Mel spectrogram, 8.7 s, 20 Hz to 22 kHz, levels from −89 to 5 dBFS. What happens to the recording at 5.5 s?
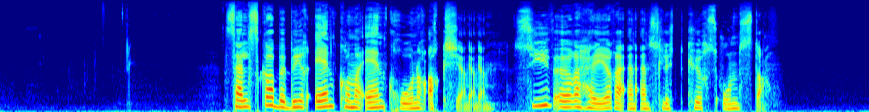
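Nothing goes wrong at 5.5 s; the speech continues intact through that moment.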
